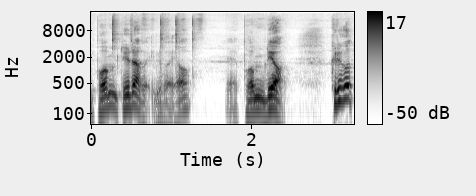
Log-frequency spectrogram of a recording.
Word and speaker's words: 범려: 이 범려라고 읽어요.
